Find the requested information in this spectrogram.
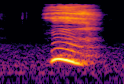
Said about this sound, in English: Lord, I'm yawning on the podcast.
